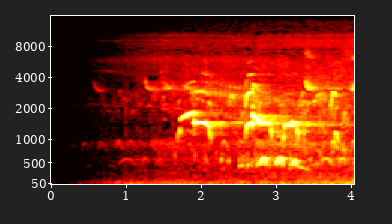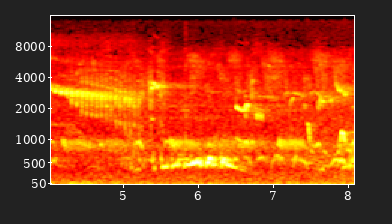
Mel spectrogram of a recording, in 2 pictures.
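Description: A chorus of several wild birds chirping, whistling and trilling together, fading in from silence about a second in.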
